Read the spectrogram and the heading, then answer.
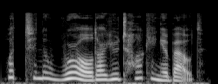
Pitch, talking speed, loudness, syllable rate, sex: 235 Hz, 220 wpm, -17 LUFS, 5.6 syllables/s, female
